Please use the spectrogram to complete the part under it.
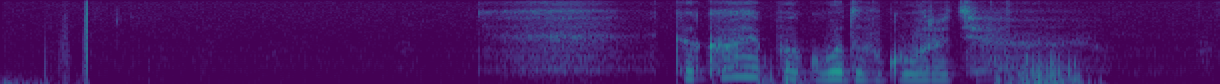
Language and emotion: Russian, sad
